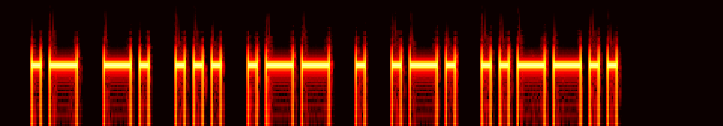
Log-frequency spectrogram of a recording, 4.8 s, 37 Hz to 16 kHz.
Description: Morse code, heard as a keyed tone, about 20 wpm, 700 Hz. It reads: ANSWER?
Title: Sentences from Top 1300 Words 20wpm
